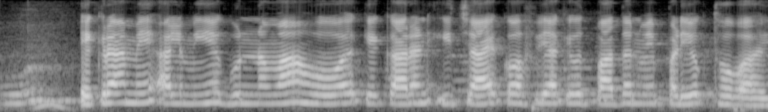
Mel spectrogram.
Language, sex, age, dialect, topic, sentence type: Magahi, female, 25-30, Western, agriculture, statement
